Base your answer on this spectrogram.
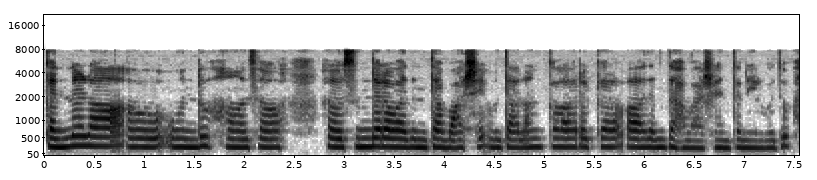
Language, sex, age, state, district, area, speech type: Kannada, female, 45-60, Karnataka, Chikkaballapur, rural, spontaneous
